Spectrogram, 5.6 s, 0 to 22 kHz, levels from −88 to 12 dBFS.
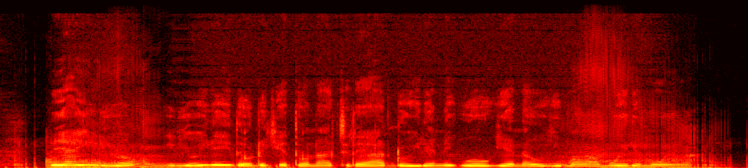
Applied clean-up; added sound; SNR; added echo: none; Zipper (clothing); 15 dB; none.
